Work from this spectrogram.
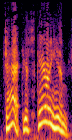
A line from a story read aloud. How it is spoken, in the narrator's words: she said, and her voice was high, accusatory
